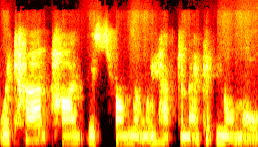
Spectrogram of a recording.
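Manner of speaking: plain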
